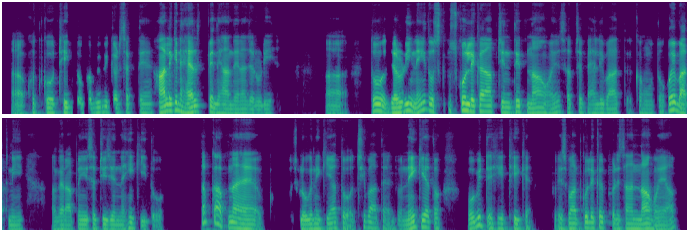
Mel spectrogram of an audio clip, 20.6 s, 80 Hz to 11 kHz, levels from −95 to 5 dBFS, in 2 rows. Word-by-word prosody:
अ, - - -3
खुद - - -8
को 110 0 +2
ठीक 110 -1 0
तो - - -5
कभी 110 +2 -3
भी 125 - -4
कर 105 - -2
सकते 105 -1 -7
हैं, 100 0 -6
हाँ 115 +2 +11
लेकिन 150 +1 +4
हेल्थ 125 +3 +5
पे 125 - +3
ध्यान 95 -1 0
देना 95 +1 -4
ज़रूरी 90 0 -6
है। 95 - -14 0.9
अ, 85 -1 -7 0.3
तो 150 -4 +5
ज़रूरी 115 +8 +6
नहीं 150 +12 +2
तो 150 - +2
उस 135 - -2
उसको 165 - +4
लेकर 140 -2 +8
आप 130 0 +2
चिंतित 115 +2 0
ना 105 0 +2
होए। 105 +2 -3
सबसे 105 -2 -8
पहली 100 0 -6
बात 95 0 -3 0.2
कहूँ 95 -1 -9
तो - - -9
कोई 170 +2 +5
बात 140 - +4
नहीं 95 +1 -5 0.5
अगर 95 +1 -4
आपने 95 +2 -3
ये 100 - -1
सब 105 0 -5
चीज़ें 100 -1 -1
नहीं 95 +5 -4
की 90 - -6
तो - - -11 0.6
सबका - - 0
अपना 125 -1 +2
है, 105 -2 +3
कु - - -11 0.4
कुछ - - -18
लोगों 100 +1 +1
ने 105 0 -1
किया 110 +3 -3
तो - - -6
अच्छी 140 - -8
बात 125 -3 -5
है, 105 -3 -9
जो 100 -2 -13
नहीं 105 +8 +4
किया 145 -1 +1
तो 120 - -3 0.5
वो 115 - +2
भी 185 - +2
देखिए 115 - -4
ठीक 105 -2 -3
है - - -5 0.4
तो - - -14
इस 105 - -4
बात 115 -1 0
को 130 - +1
लेकर 125 0 0
परेशान 105 +1 -2
ना 105 +2 +4
होए 90 +1 -2
आप। - - -7
110 Hz, 220 wpm, -26 LUFS, 100-125 Hz, 0.9 s, हाँ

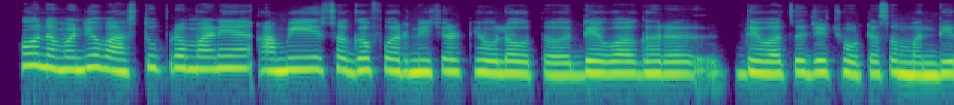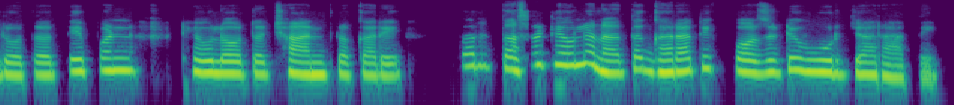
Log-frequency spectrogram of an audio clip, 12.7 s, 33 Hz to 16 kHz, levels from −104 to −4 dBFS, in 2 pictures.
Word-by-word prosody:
हो 345 0 +4
ना, 310 -3 +4
म्हणजे 275 +2 +3
वास्तूप्रमाणे 280 +3 +1 0.3
आम्ही 270 +2 +3
सगळं 260 -1 +1
फर्निचर 240 -1 +2
ठेवलं 220 -2 +2
होतं. 205 -2 -1
देवाघर 215 0 +2 0.5
देवाचं 215 -1 +2
जे 225 +1 +3
छोटंसं 215 0 -1
मंदिर 200 +1 +3
होतं, 195 0 -3
ते 245 0 +1
पण 260 0 0 0.4
ठेवलं 225 -2 +2
होतं 210 -1 -1
छान 205 -3 +2
प्रकारे. 190 -2 -5 0.4
तर 330 0 -4
तसं 275 +6 -1
ठेवलं 355 0 +2
ना, 230 -4 +3
तर 275 - -1
घरात 235 +3 +1
एक 290 - -4
पॉझिटिव्ह 230 +2 0
ऊर्जा 210 -2 -1
राहते. 170 -3 -7
230 Hz, 145 wpm, -24 LUFS, 210-265 Hz, 0.5 s, हो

